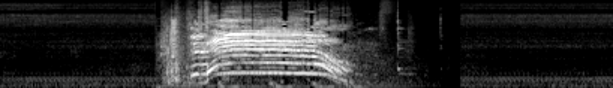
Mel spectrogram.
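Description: A man's drawn-out, high-pitched vocal exclamation, held for about two seconds, gliding up at the start and falling away at the end.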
